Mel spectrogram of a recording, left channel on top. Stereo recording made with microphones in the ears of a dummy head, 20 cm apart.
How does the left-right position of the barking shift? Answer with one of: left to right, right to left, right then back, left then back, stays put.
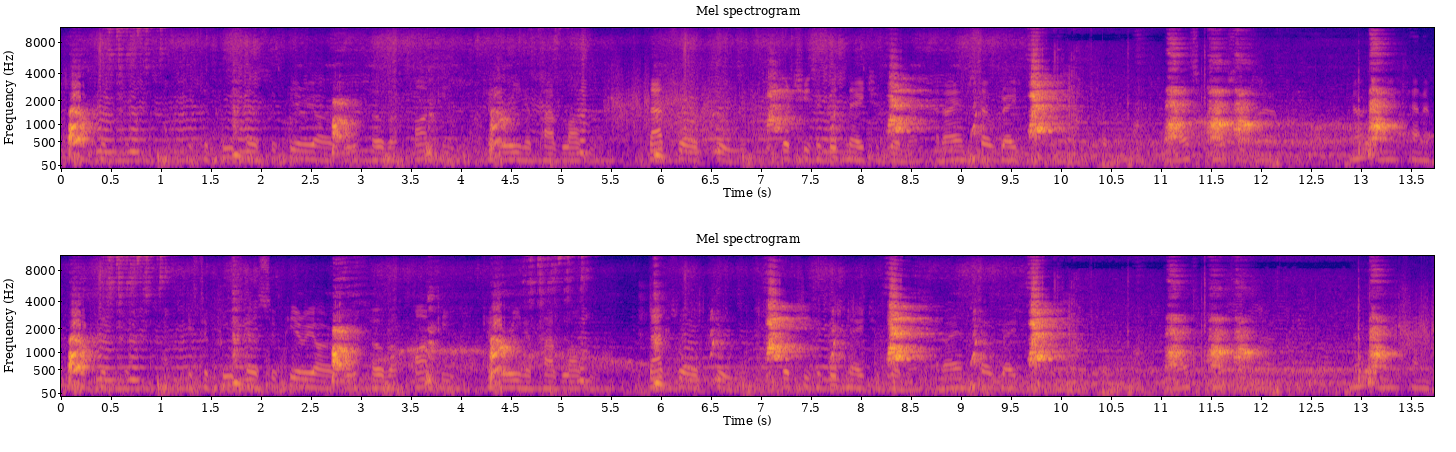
right then back.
